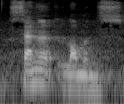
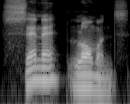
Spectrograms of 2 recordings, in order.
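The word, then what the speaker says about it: Senne Lammens: How would you pronounce your name? Senate Lmens. Sen Lmonds.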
